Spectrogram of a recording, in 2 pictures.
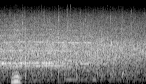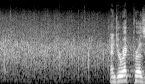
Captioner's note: applause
